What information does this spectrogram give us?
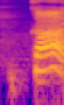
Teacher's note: क इति वर्णः कण्ठे वयं क इति यदि उच्चारणं कुर्मः तस्मिन् समये तस्य स्थानमस्ति कण्ठः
